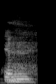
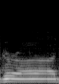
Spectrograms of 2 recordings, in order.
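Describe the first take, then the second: First: The name sounds like Garrett. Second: The name sounds like Gerard. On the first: The speaker calls it right. "as long as you pronounce it correctly" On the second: The speaker calls it wrong. "not Gerard"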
